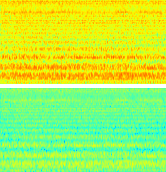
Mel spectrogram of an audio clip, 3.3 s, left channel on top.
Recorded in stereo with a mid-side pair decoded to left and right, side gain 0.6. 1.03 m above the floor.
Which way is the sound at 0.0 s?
70° left.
